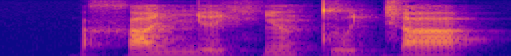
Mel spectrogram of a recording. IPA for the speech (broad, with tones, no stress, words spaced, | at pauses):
xa˦ɲe˨çẽ˦ tʷe˨ca˦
